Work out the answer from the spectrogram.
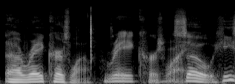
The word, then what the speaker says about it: Kurzweil: sorry how do you say his name ray kurzweil ray kurzweil so he said by in 1990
